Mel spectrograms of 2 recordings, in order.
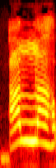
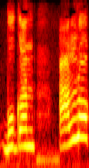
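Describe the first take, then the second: First: The vowels sound like a plain open 'a'. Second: The vowels sound darker, closer to 'o'. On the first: "Kami bacanya secara Latin" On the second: "bukan Allah kami baca"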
